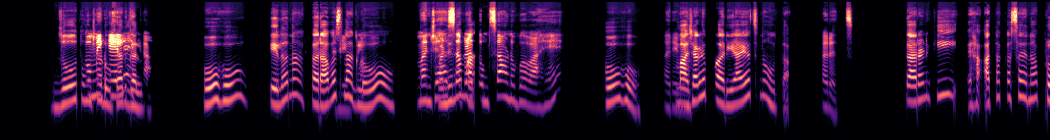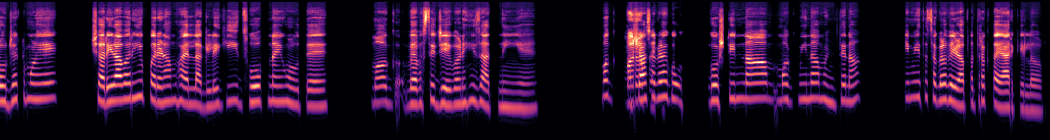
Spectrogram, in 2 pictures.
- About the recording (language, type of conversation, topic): Marathi, podcast, ठराविक वेळेवर झोपण्याची सवय कशी रुजवली?
- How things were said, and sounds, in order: tapping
